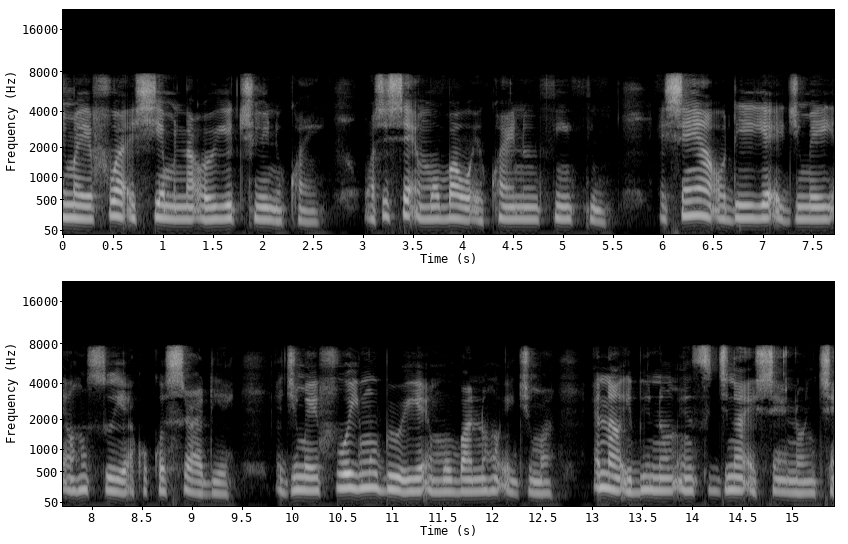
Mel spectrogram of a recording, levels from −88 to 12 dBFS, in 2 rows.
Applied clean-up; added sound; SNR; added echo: none; none; none; none.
